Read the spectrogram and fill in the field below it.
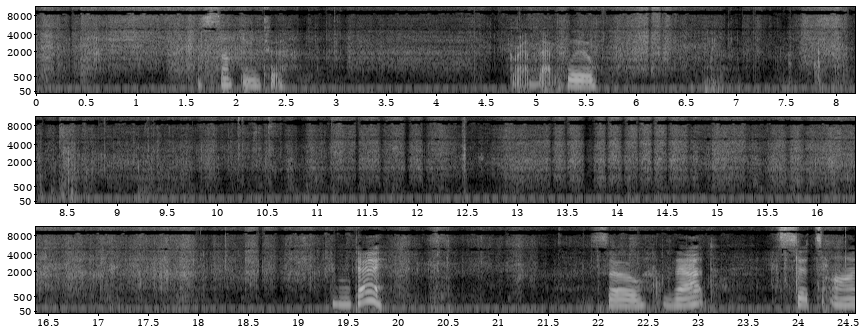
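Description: Paper rustles and slides as it is handled and folded.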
